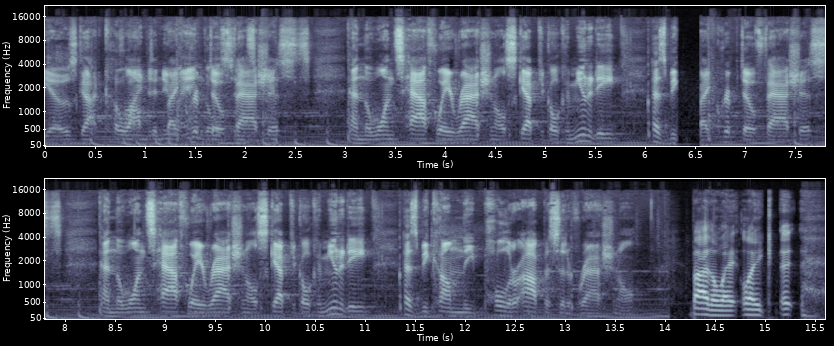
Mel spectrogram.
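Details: Adult male speaker; typical speech.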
